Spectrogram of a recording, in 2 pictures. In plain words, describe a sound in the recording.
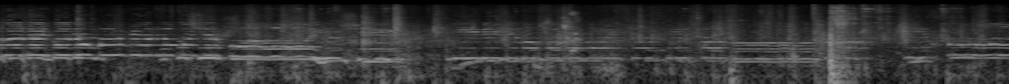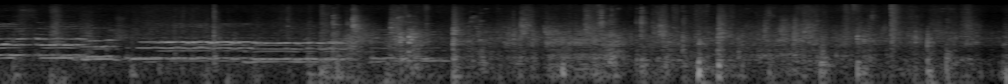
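Footsteps shuffle along a hard floor.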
